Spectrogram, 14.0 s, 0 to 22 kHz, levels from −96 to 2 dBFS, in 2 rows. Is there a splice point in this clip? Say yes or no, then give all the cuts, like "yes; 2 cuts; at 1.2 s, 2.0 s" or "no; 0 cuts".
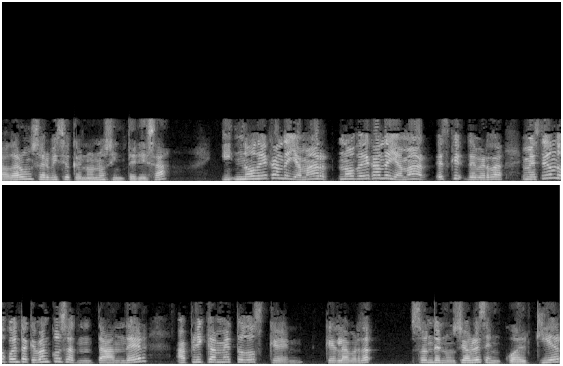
no; 0 cuts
